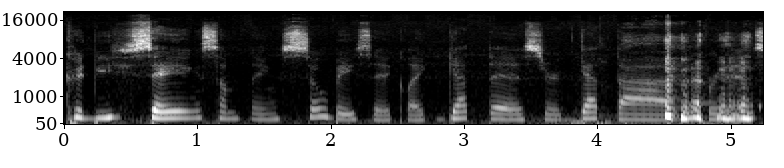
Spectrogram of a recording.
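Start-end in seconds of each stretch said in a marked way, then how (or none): 2.9-4.6 put-on yelling, louder. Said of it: "it'll sound like she's yelling".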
